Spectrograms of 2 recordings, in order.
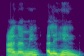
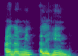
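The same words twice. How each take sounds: The two takes are said the same way.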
